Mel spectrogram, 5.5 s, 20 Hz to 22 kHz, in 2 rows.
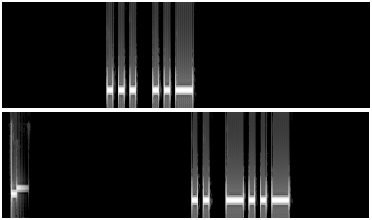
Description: Morse code, heard as a keyed tone, about 28 wpm, 700 Hz. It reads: SU IX
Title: Top Two Letter Combinations in Words 28wpm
